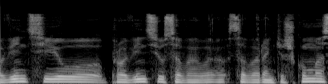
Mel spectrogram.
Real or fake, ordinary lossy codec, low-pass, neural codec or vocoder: real; MP3, 48 kbps; 14.4 kHz; none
